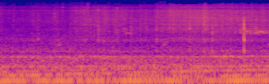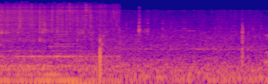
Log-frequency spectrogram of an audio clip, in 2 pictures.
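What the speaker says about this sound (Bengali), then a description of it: "চিংড়ি মাছ ভাজা হয়ে গেছে, নামাই নেব" Small prawns frying in a pan hiss in a steady, close sizzle that runs throughout, with a few sharp clicks of stirring near the end.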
